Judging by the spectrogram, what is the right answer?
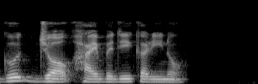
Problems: low volume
